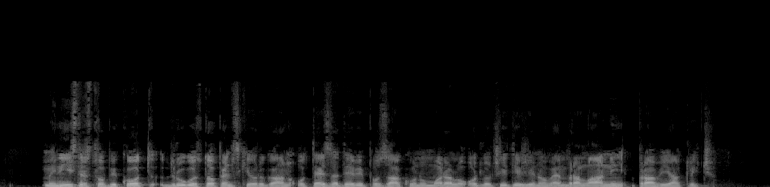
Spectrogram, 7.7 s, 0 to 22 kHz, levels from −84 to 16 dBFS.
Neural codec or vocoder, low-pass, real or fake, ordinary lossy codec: vocoder, 44.1 kHz, 128 mel bands every 256 samples, BigVGAN v2; 19.8 kHz; fake; AAC, 32 kbps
